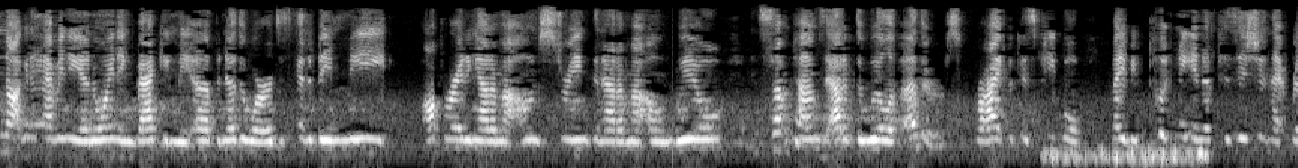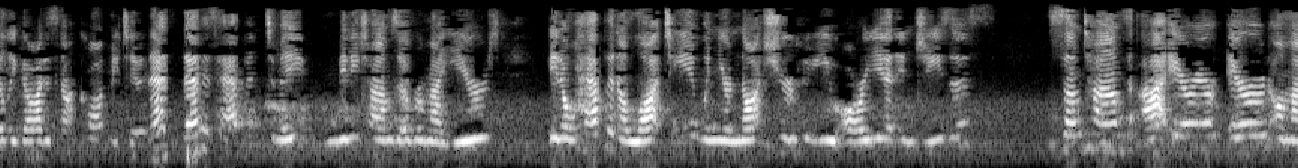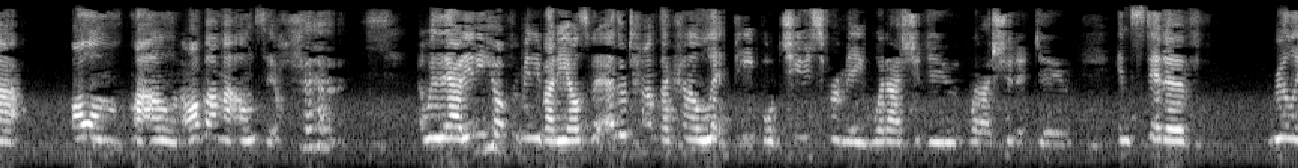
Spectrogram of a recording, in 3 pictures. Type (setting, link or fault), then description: setting, inside a vehicle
